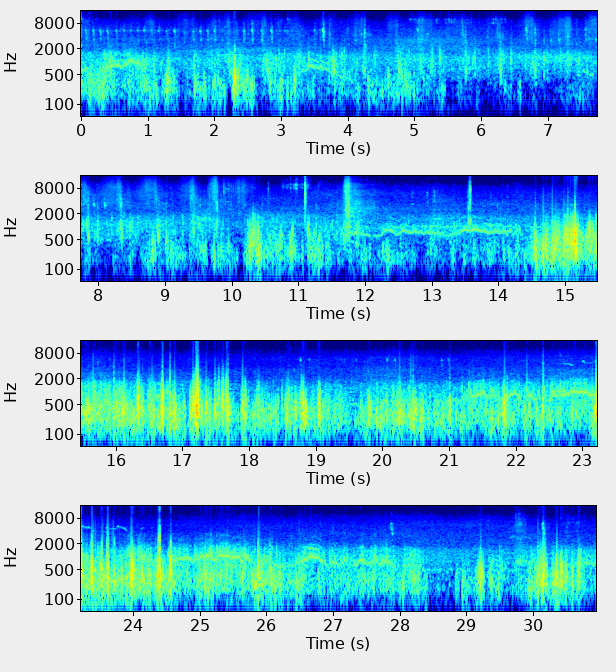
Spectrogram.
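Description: Wind buffeting the microphone, much louder and gustier from about halfway through, with scattered sharp clicks and taps in the first half.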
